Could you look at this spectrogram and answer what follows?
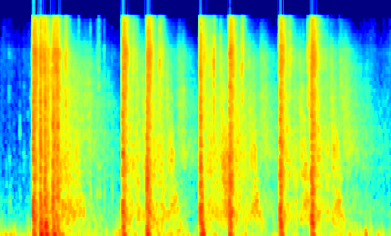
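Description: Shotguns fire during a duck hunt, several sharp close blasts in quick pairs and clusters, loud and punchy with brief echoing tails between them.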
